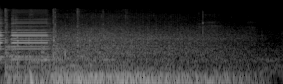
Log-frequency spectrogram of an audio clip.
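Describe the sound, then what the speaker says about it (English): Truck horn from the video game Arknights: a loud tonal blast at the start, lasting about half a second, followed by a rumbling vehicle passing and fading out. "A loud horn interrupts the conversation between the three"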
